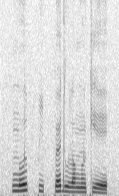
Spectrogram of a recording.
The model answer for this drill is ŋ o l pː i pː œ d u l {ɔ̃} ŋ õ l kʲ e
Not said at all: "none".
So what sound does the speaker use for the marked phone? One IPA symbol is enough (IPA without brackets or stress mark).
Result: ɔ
